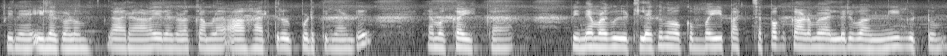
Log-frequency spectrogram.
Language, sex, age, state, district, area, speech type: Malayalam, female, 45-60, Kerala, Malappuram, rural, spontaneous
